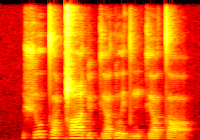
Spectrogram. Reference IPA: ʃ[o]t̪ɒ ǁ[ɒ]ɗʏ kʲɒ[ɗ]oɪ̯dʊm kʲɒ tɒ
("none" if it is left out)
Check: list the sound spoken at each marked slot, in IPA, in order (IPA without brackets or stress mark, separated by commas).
o, ɑ, ɗ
